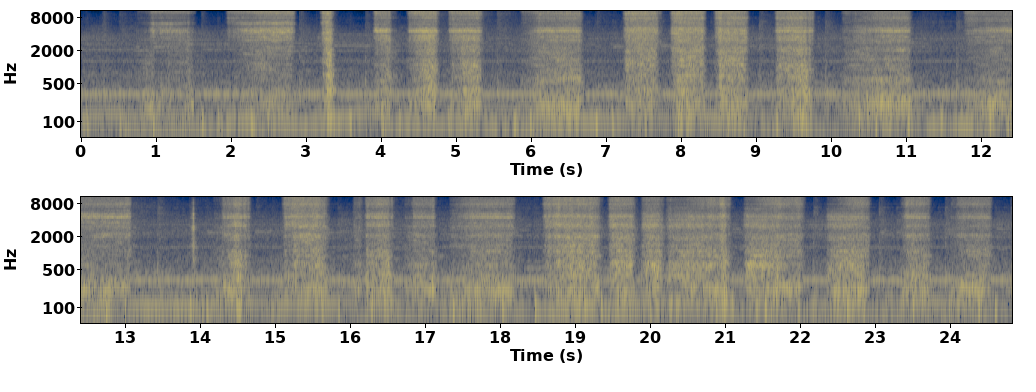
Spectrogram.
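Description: Wood lathe running with a steady hum while a tool or abrasive is pressed against the spinning wood again and again in short scraping passes.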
